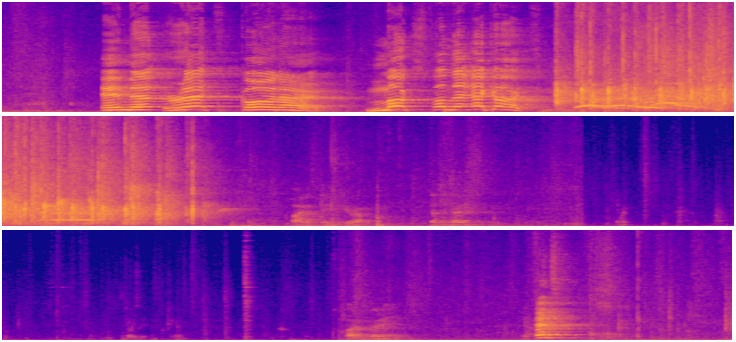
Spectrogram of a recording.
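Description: A man calls out loudly in an echoing hall.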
